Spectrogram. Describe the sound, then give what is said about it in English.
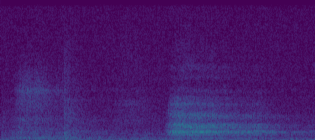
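Quiet breathing from a person settled into position and looking out over vast terrain: a faint inhale, then a longer, stronger breath, with no talk. “You become very aware of the sound of your own breath.”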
